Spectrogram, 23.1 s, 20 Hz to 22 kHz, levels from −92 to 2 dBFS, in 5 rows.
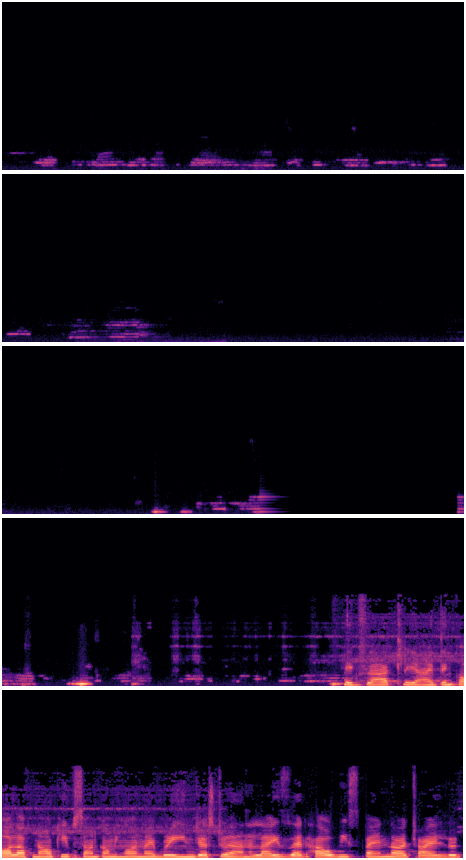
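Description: At 11.81 s the speech stalls. A very short carried-over tail of the last sound fades almost at once, and then there are about 1.8 s of silence until 13.81 s. The talk then resumes exactly where it stopped, with nothing lost. This is a call audio freeze, likely caused by held-up packets draining the jitter buffer.

From 13.97 s to 21.26 s the speech runs noticeably hurried, about 19 percent faster, while the pitch stays unchanged. This is a jitter buffer speed-up. After the stall, the receiver had built up excess delay. It worked that delay off by trimming tiny pitch-period slices over and over, roughly one and a half seconds in total. Normal pace returns just before "that how we".

Inside that hurried stretch, between 15.14 s and 15.17 s, the audio jumps forward with only a hairline gap. Roughly half a second of speech is missing, and the two sides are butted almost directly together. This is a skip ahead: audio was discarded while later packets were already queued, which cut the delay further.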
